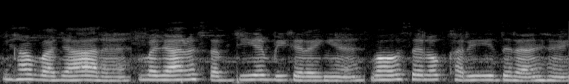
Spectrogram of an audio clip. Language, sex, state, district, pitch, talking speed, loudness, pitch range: Hindi, male, Bihar, Gopalganj, 205 Hz, 160 wpm, -18 LUFS, 190-215 Hz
